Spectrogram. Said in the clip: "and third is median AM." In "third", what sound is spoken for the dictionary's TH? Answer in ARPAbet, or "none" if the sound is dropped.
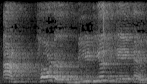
T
